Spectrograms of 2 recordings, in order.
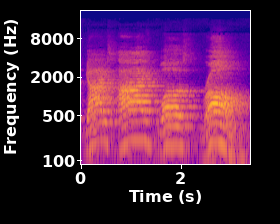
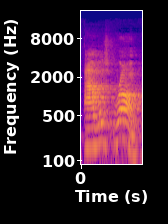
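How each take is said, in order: First: Very slow, each word weighed; slow solemn confession. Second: Drawn out and a bit louder; slow, firmer admission. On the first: Father confessing to his three kids, very slowly and deliberately. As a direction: confess it slowly to the whole family. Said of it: "Your dad has something to tell you". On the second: Husband repeating his apology to his wife, slowly and clearly. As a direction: say it out so she hears it. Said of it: "Can you say it louder?". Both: Retold or imitated.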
